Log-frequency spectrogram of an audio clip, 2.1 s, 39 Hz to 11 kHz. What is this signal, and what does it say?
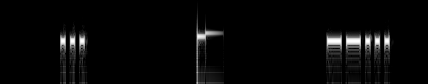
Morse code, heard as a keyed tone, about 50 wpm, 700 Hz. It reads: S 7
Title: Single Letter-Number - Rapid-Fire 50wpm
